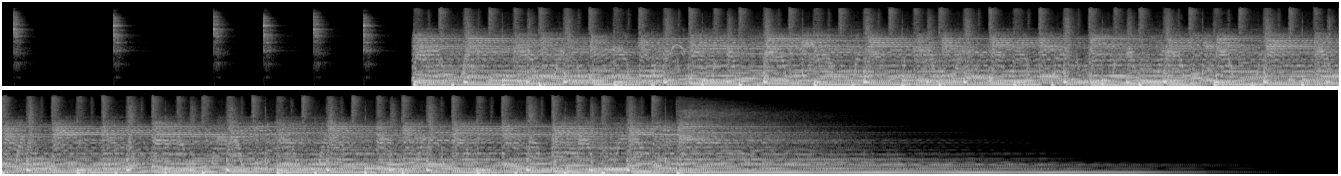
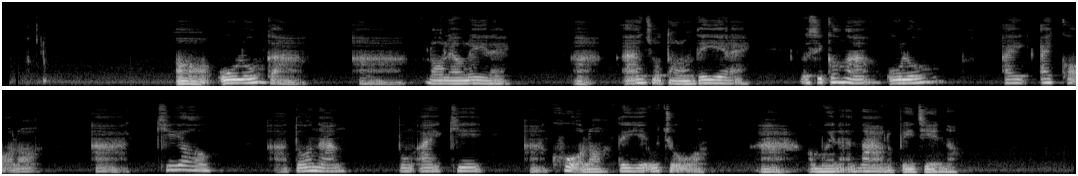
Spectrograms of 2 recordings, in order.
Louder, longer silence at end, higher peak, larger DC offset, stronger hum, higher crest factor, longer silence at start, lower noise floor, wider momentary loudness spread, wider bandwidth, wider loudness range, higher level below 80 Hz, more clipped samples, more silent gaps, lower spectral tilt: first, -15 LUFS vs -22 LUFS; first, 1.8 s vs 1.2 s; about the same, -2 dBFS vs -4 dBFS; neither; neither; about the same, 16 dB vs 18 dB; second, 0.1 s vs 0.4 s; first, -71 dBFS vs -56 dBFS; second, 15 LU vs 18 LU; first, 17 kHz vs 11.5 kHz; first, 15 LU vs 6 LU; first, -28 dBFS vs -62 dBFS; neither; first, 0.78-1.10 s, 1.86-2.11 s vs none; second, -5 dB/octave vs -7.5 dB/octave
